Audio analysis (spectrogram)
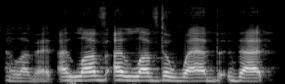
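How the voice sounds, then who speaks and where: Effusive woman with a lowish voice. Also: steady tone, unhurried, a little mellow. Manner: effusive, informal. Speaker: podcast co-host. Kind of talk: casual chat.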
